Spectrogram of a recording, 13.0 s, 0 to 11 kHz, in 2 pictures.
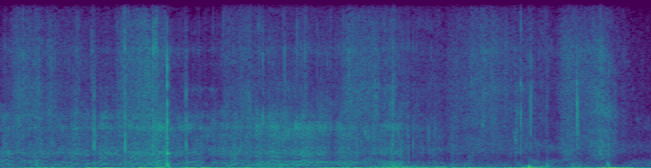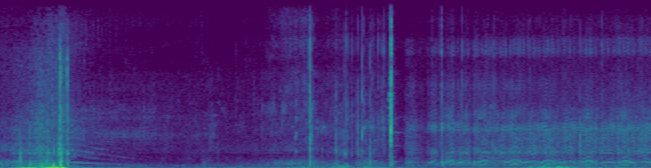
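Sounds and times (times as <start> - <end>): reel winding whine: 0.0 - 13.0
line whizzing off reel: 5.9 - 7.7.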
